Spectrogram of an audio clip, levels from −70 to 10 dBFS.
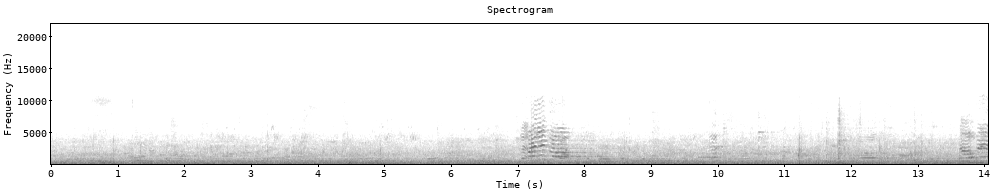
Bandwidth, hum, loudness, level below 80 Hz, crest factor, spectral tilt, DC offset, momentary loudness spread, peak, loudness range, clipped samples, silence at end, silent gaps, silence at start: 11.5 kHz; none; -32 LUFS; -42 dBFS; 16 dB; -6.5 dB/octave; under 0.1%; 4 LU; -14 dBFS; 2 LU; under 0.1%; 0 s; none; 0 s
